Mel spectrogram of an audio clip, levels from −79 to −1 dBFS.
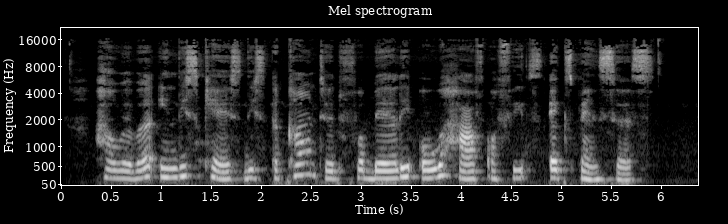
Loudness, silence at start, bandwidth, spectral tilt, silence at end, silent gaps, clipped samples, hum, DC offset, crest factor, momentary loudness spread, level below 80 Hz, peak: -20 LUFS; 0.35 s; 17 kHz; -4.5 dB/octave; 0.4 s; none; under 0.1%; none; under 0.1%; 16 dB; 8 LU; -56 dBFS; -4 dBFS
